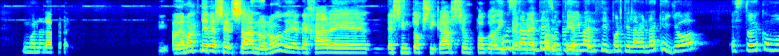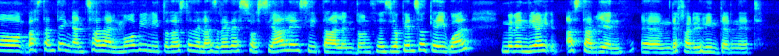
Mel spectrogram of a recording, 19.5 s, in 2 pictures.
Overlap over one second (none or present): present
